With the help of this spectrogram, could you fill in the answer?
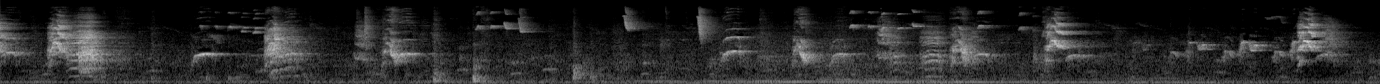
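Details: Pygmy marmoset, a home pet that has just had two babies, giving loud harsh squawks mixed with piercing high tonal whistles, bursts spaced about a second apart in a quiet room.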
